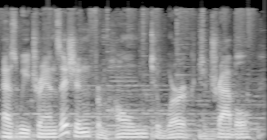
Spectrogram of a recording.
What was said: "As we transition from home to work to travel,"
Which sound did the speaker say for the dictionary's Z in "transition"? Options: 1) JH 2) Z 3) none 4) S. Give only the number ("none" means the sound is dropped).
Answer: 2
